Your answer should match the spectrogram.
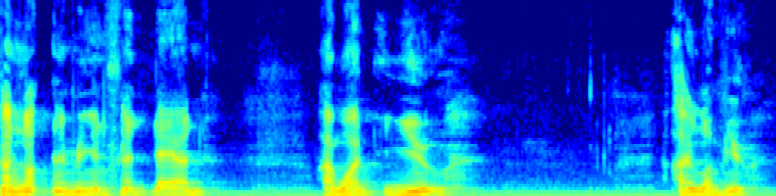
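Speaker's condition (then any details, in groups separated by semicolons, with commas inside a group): Severe speech impediment; about age 84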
